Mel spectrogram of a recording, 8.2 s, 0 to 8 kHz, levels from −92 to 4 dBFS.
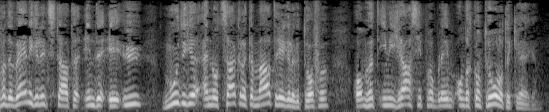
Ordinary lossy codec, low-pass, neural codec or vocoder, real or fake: none; none; none; real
